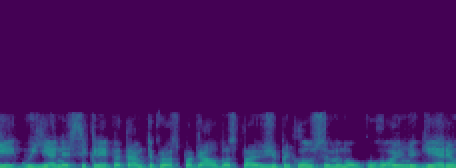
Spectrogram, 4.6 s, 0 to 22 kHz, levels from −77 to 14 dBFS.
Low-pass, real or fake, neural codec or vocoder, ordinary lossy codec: 7.2 kHz; real; none; AAC, 32 kbps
